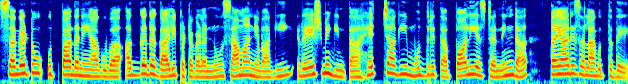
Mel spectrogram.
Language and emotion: Kannada, neutral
